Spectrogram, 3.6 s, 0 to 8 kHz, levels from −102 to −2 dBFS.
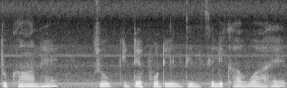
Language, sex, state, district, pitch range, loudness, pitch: Hindi, female, Odisha, Sambalpur, 205-215 Hz, -17 LUFS, 210 Hz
